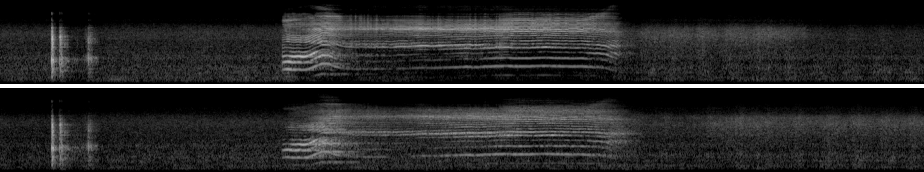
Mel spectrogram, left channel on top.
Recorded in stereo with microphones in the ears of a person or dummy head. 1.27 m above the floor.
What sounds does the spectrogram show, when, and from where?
0.5 s dishes clattering: 20° left (ahead or behind), 0.5 m
2.8 s a baby crying: 70° left (ahead or behind), 3 m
